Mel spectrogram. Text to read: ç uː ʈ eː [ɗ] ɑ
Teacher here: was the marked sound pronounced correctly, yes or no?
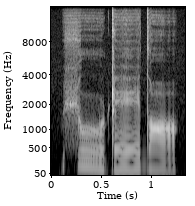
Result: no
